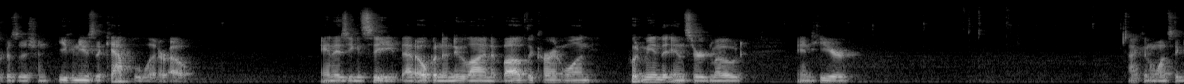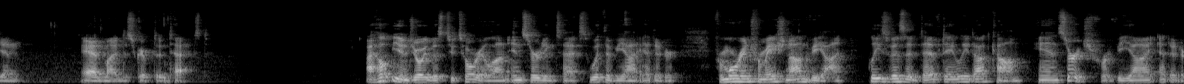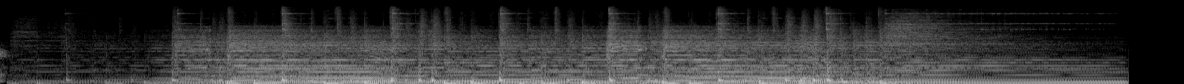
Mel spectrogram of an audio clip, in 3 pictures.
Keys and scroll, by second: 1.1 o.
